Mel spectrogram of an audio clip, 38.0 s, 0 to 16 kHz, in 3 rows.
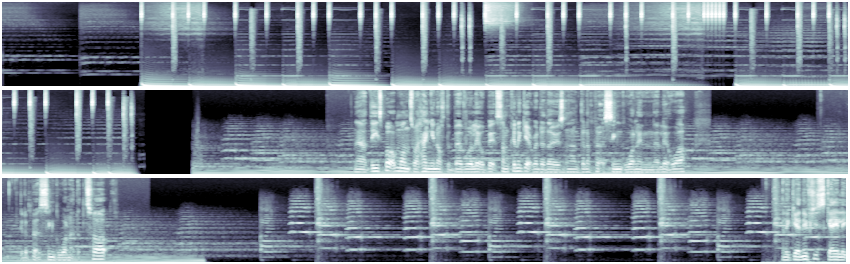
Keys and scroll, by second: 19.0 x, 28.1 s, 36.6 s, 36.9 y.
